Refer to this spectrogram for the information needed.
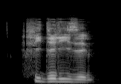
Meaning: to loyalize, to keep loyal
- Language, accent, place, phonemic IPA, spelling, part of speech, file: French, France, Lyon, /fi.de.li.ze/, fidéliser, verb, LL-Q150 (fra)-fidéliser.wav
